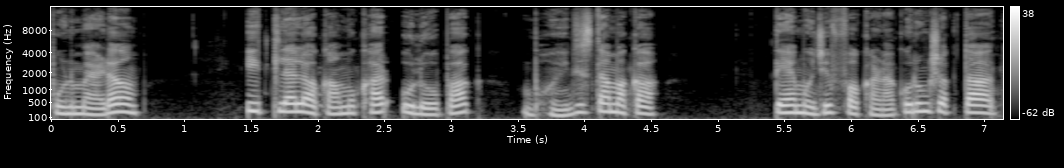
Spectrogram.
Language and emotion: Goan Konkani, fearful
